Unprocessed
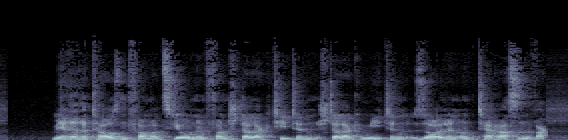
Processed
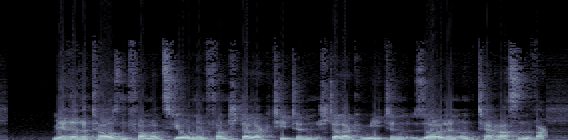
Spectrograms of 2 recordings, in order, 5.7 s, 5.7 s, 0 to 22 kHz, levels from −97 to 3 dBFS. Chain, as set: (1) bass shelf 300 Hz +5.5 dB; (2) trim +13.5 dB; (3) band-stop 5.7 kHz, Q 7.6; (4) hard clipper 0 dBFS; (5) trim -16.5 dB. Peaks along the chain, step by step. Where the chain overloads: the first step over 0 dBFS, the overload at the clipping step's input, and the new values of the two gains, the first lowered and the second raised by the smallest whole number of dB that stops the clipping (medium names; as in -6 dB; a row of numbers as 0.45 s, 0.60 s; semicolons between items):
-10.0 dBFS, +3.5 dBFS, +3.5 dBFS, 0.0 dBFS, -16.5 dBFS; step 2, 3.5 dB; step 2 +9.5 dB, step 5 -12.5 dB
